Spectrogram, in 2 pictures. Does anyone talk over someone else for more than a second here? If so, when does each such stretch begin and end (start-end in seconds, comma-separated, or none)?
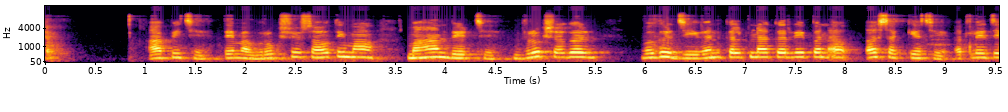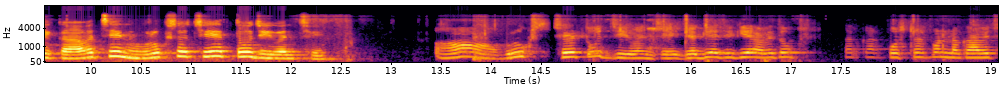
none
